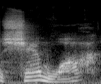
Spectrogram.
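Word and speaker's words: chamois: what they are uh they're called shamwa I believe uh which is spelled like Shamy cloth and uh from an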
